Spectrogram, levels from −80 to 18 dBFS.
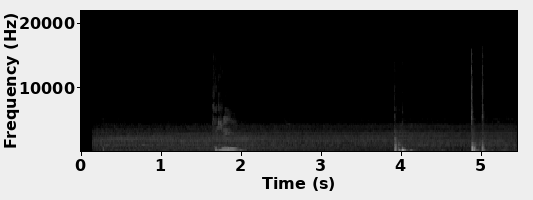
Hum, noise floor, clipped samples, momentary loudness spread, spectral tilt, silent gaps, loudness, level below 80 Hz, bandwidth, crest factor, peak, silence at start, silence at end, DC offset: none; -59 dBFS; under 0.1%; 19 LU; -7 dB/octave; none; -43 LUFS; -66 dBFS; 16 kHz; 28 dB; -16 dBFS; 0.15 s; 0 s; under 0.1%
